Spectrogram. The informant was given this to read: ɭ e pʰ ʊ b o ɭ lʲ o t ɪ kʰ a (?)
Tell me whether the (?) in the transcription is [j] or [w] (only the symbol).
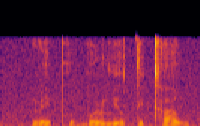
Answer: w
